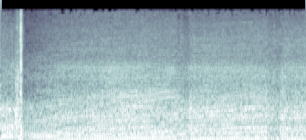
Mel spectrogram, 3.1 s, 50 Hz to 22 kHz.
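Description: A Yamaha R7 sport motorcycle engine runs loud and close with a steady throbbing idle-to-rev drone and a sharp transient near the start, heard alone without talk.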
